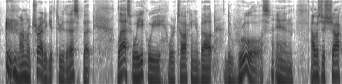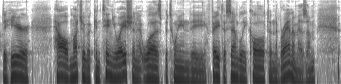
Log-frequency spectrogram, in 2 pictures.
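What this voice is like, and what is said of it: Slightly hoarse voice. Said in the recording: “my allergies are making my voice a little hoarse today”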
